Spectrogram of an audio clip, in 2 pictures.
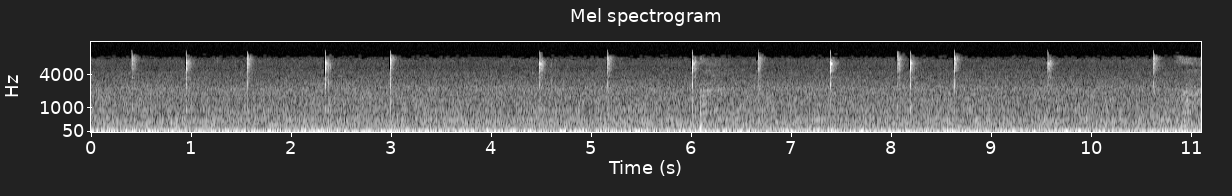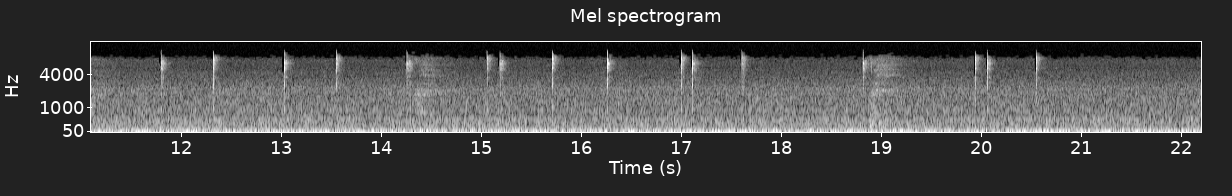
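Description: Faint, irregular clicks of a computer mouse button, one to a few a second and sometimes in quick pairs, over faint steady room noise.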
